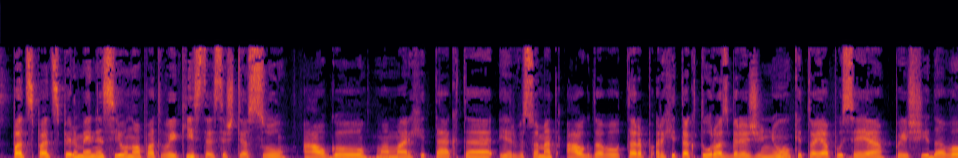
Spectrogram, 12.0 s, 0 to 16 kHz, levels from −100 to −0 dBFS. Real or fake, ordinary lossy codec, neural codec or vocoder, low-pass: real; MP3, 48 kbps; none; 14.4 kHz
